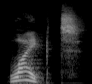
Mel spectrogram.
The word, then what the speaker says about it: liked: O K é uma consoante sem som, portanto, as formas past simple e past participle vão ser liked, liked. Olha a representação fonêmica e perceba que não há som de E.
